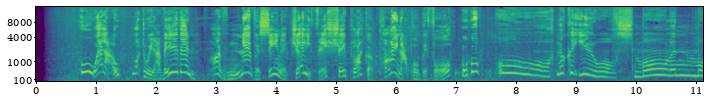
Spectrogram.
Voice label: Animation

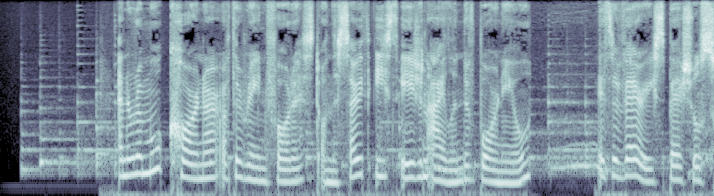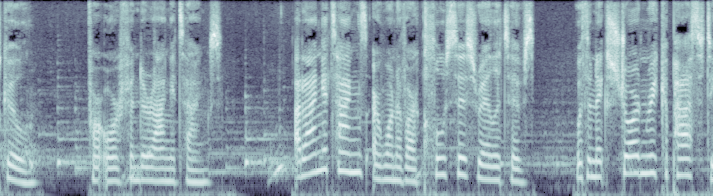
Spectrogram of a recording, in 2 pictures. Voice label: Narration; 20s-30s. Female. Scottish.

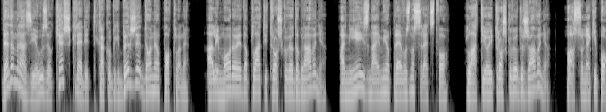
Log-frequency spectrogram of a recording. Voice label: Serbian

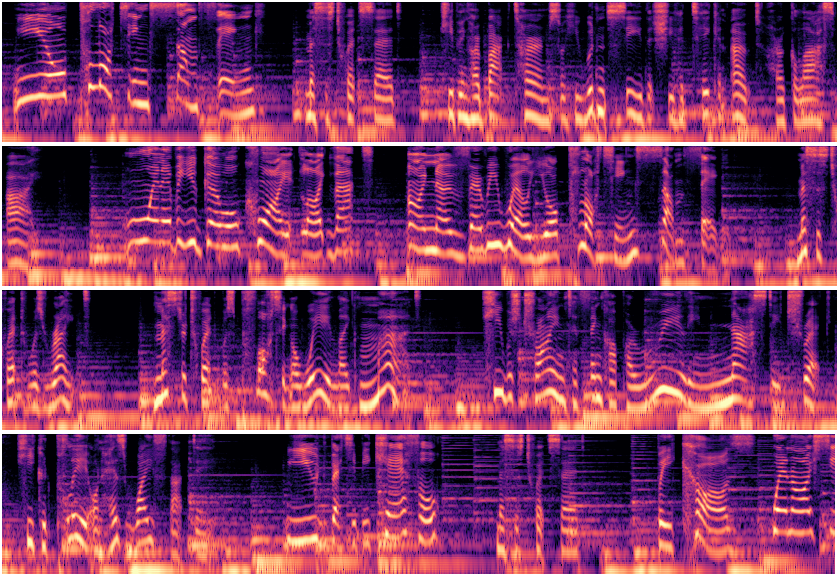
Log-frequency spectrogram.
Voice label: Audiobook; home studios

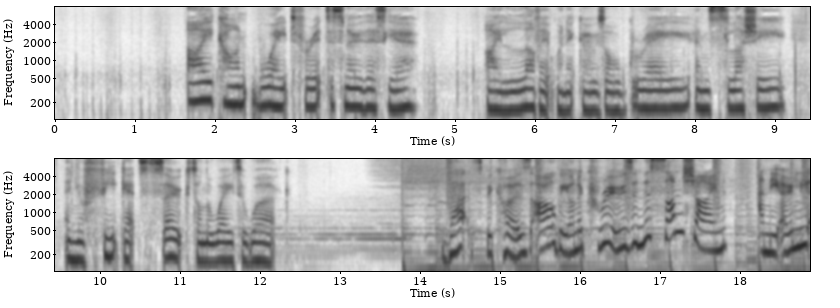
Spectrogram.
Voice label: RP

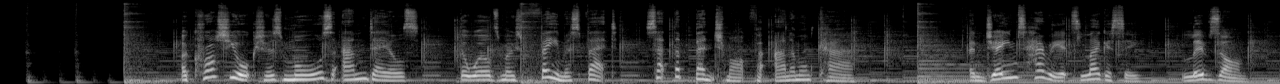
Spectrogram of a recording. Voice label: Narration

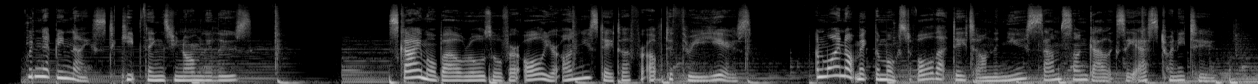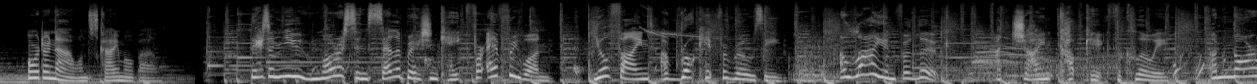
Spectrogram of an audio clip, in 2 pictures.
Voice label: commercial

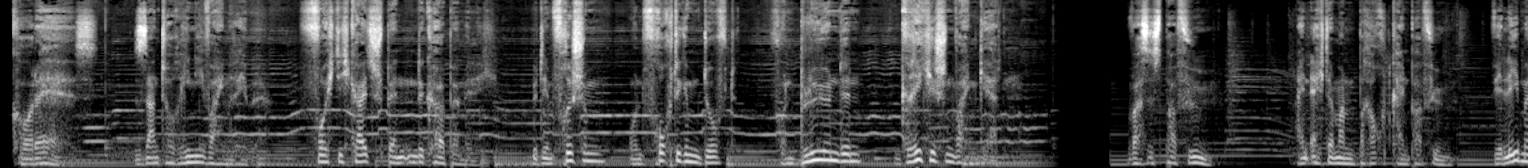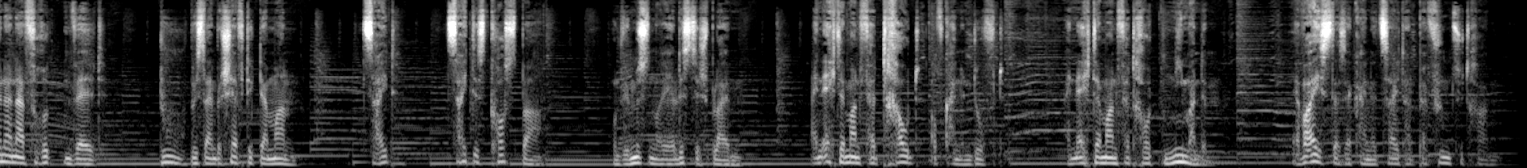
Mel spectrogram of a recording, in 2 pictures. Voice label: German

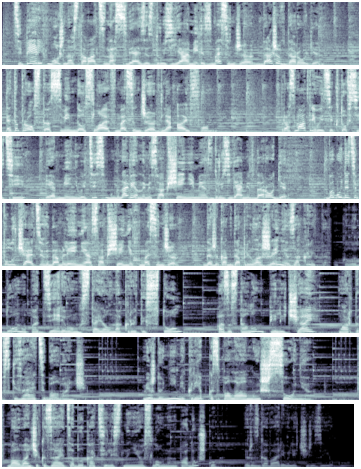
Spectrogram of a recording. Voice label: Russian

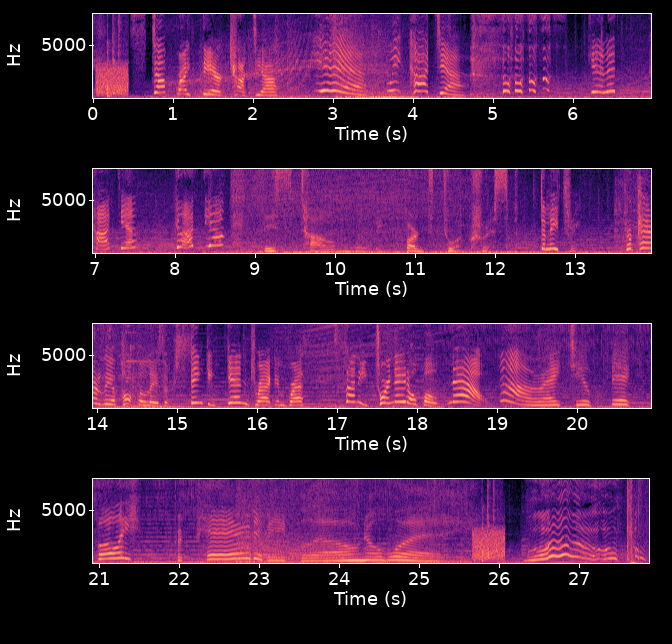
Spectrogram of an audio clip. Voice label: Animation

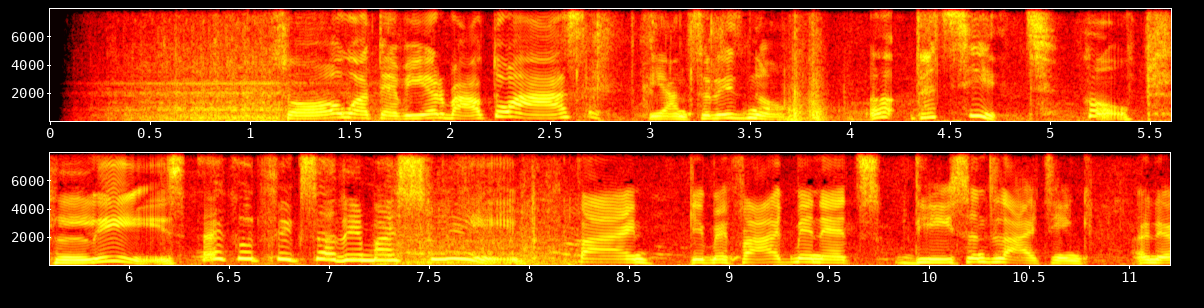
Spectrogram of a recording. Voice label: Animation

